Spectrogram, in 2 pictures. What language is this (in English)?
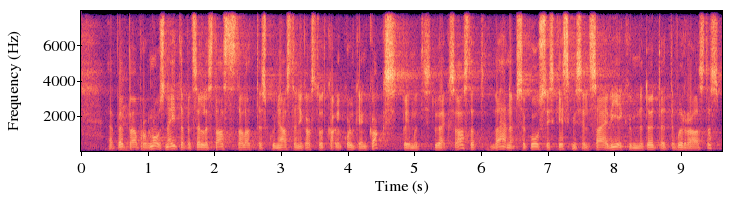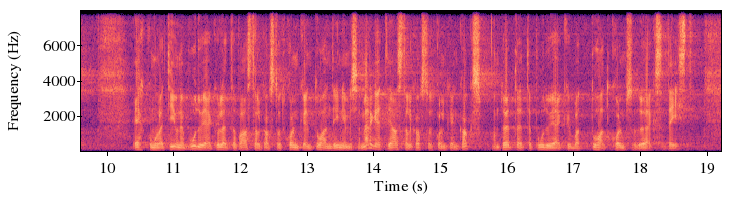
Estonian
